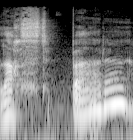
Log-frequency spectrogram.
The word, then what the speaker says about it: Lustbader: author is eric von lust bada i'm going with bada because douglas barter is spelt similar who has more than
